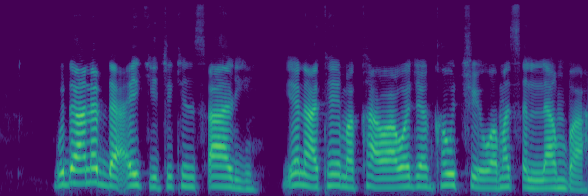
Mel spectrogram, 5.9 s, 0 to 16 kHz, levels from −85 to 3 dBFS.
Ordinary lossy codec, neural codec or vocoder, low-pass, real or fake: none; codec, 44.1 kHz, 7.8 kbps, Pupu-Codec; 14.4 kHz; fake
